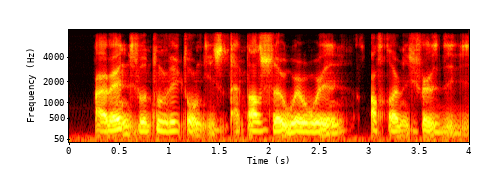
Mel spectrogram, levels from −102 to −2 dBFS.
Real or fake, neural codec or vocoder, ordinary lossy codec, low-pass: fake; autoencoder, 22.05 kHz, a latent of 192 numbers a frame, VITS, trained on many speakers; none; 7.2 kHz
